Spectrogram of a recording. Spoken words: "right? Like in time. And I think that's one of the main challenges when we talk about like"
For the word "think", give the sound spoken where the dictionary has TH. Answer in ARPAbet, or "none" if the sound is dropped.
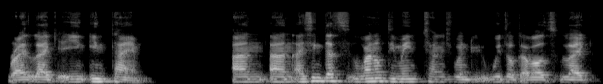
TH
